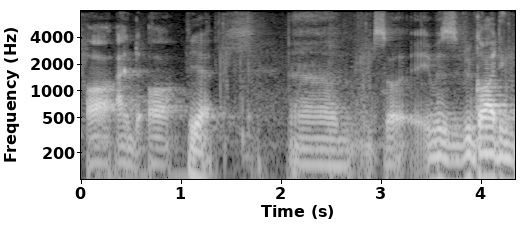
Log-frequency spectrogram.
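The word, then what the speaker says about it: R v R: It's spelled R-V-R, but it's pronounced R and R.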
